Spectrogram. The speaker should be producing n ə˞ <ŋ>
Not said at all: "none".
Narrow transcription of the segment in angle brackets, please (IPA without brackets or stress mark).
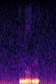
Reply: ŋ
